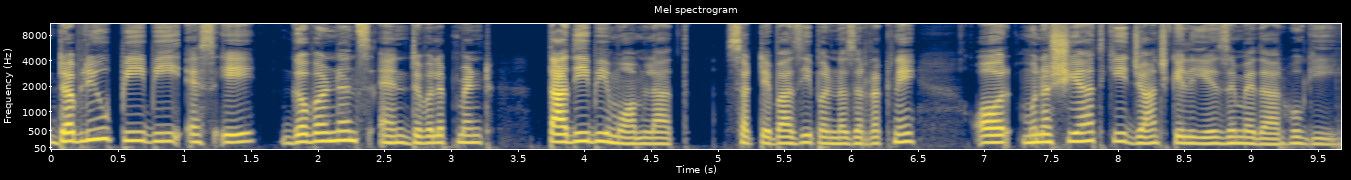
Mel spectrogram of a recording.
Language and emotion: Urdu, neutral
